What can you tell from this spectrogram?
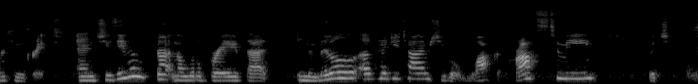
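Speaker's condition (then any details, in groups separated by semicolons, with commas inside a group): No condition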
